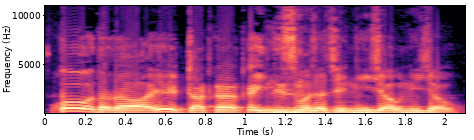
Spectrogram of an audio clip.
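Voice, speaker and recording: A woman's voice: medium pitch, racing, dark tone, natural voice. A woman voicing a brash, foul-mouthed cartoon character who scolds and demands with crude sarcasm, over faint background noise. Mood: pushy. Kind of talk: comic cartoon dialogue.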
